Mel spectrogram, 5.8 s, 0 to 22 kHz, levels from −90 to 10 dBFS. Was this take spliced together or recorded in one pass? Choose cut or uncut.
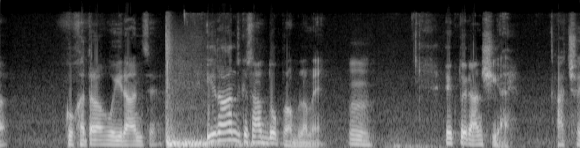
cut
